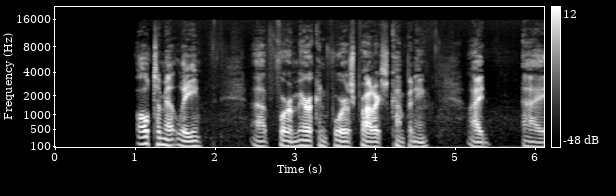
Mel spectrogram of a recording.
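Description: An older man speaks calmly and closely into a microphone.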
